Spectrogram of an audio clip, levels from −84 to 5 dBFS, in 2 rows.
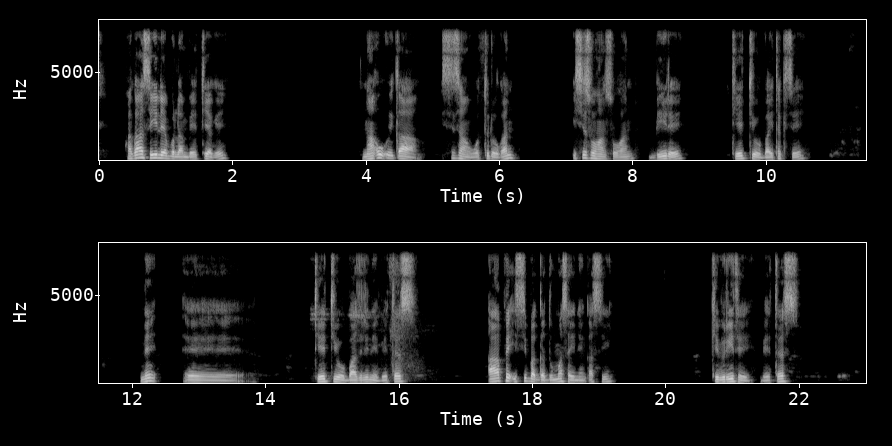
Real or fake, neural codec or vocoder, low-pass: real; none; 7.2 kHz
